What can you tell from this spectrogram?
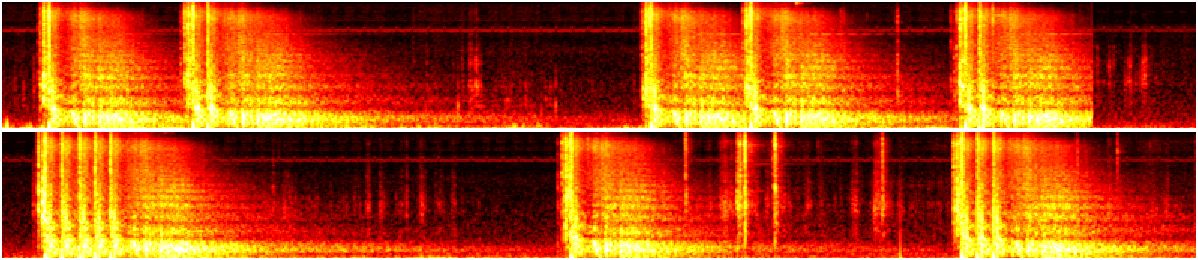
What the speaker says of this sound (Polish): Strzela tak wolno, że można spokojnie oddać pojedynczy strzał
